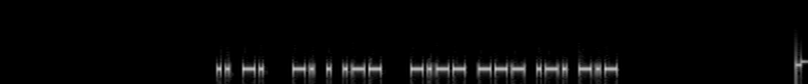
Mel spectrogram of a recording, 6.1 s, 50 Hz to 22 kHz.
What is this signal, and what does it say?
Morse code, heard as a keyed tone, about 38 wpm, 700 Hz. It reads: IN NEW YORK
